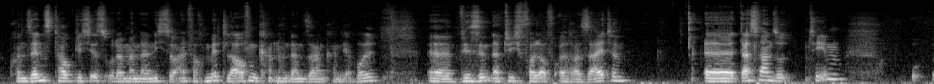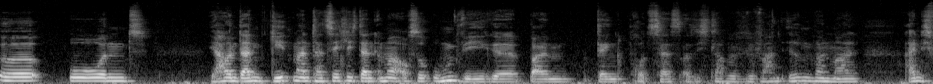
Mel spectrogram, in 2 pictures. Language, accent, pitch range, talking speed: German, German, 140-165 Hz, 165 wpm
